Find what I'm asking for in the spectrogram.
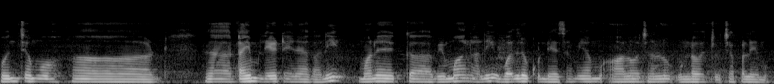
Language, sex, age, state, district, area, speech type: Telugu, male, 30-45, Andhra Pradesh, Chittoor, rural, spontaneous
